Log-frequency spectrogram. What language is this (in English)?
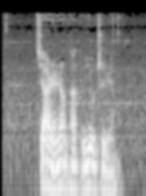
Chinese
